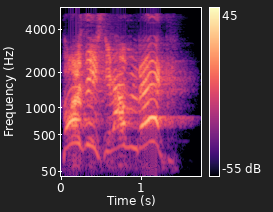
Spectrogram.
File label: german; SpecOps2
